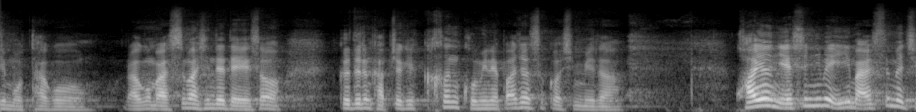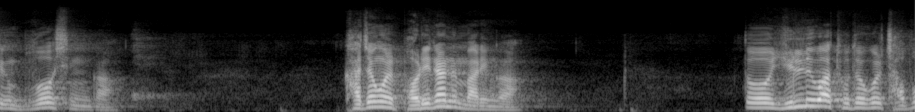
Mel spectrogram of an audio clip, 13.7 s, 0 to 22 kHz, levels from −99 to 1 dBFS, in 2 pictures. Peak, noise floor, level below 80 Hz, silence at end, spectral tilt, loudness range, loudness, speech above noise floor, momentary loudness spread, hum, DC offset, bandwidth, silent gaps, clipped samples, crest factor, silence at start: -2 dBFS; -73 dBFS; -66 dBFS; 0 s; -5.5 dB/octave; 6 LU; -25 LUFS; 48 dB; 17 LU; none; under 0.1%; 12 kHz; none; under 0.1%; 26 dB; 0 s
